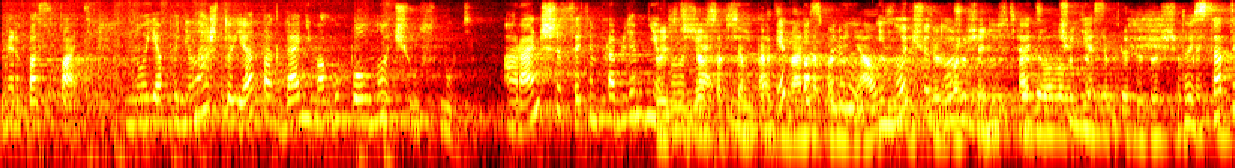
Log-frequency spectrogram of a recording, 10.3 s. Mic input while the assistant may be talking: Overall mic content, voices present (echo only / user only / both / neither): echo only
